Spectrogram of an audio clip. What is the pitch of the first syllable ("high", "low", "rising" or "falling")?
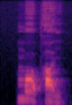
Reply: falling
